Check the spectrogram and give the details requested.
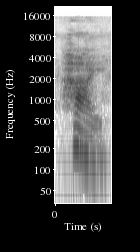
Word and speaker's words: high: seperti ini nah ini huruf g-nya tidak dibaca ya Jadi bukan dibaca Hi tetapi dibacanya high high artinya tinggi kemudian misalnya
